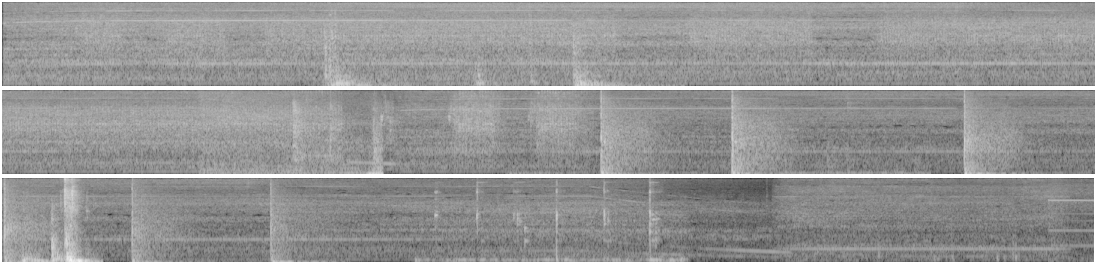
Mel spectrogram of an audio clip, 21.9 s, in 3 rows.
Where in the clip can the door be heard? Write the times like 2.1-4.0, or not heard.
2.1-4.3, 8.6-9.8, 14.7-15.2.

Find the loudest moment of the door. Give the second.
15 s.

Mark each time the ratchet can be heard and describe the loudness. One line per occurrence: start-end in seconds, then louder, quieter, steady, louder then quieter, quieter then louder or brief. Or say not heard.
0.5-11.3 steady.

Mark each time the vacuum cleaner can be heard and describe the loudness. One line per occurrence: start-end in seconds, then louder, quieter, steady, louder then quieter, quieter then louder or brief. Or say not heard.
0.0-21.8 quieter.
